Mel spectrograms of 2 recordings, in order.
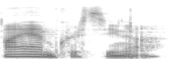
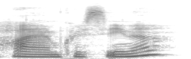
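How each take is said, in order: First: It sounds grounded and sure, like a statement. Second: It sounds unsure, rising like a question.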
